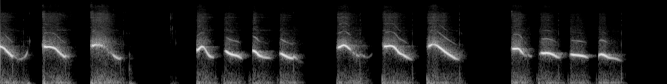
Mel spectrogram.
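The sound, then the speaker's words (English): A person whistles imitations of chickadee and cardinal calls: clear downslurred notes in quick groups of three or four, separated by short pauses, with no talking. “I should say the first bird was supposed to be a chickadee. Okay. The second bird was supposed to be a cardinal.”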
